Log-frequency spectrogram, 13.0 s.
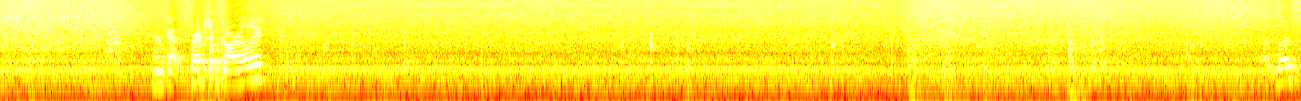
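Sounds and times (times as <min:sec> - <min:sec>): vegetables sizzling in oil: 0:00.0 - 0:13.0
wooden spoon stirring vegetables: 0:01.0 - 0:12.5.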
